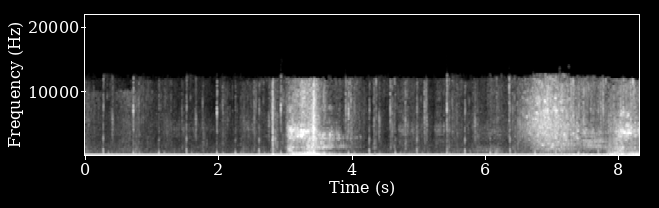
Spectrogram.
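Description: Quick footsteps run over hard stone ground.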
